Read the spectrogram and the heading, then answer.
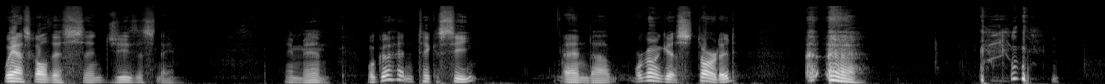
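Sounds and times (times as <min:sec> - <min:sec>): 
speech: 0:00.0 - 0:01.8, 0:02.8 - 0:04.8, 0:05.6 - 0:07.4, 0:08.0 - 0:08.7, 0:10.1 - 0:10.3
loud throat clearing: 0:08.0 - 0:08.7
rough coughs: 0:08.0 - 0:08.7, 0:09.8 - 0:10.6.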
